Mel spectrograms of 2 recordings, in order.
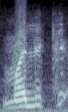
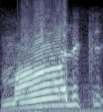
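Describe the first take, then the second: First: The first vowel is short. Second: The first vowel is lengthened. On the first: The speaker calls it wrong. "ചെറിയൊരു നീട്ടല് വല്ലാതെ കുറുകി വരുന്നുണ്ട്" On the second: The speaker calls it right. "മലിക്ക് അല്ല മാലിക്ക് ആണ്"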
